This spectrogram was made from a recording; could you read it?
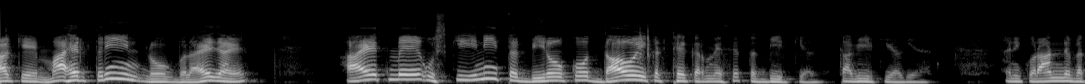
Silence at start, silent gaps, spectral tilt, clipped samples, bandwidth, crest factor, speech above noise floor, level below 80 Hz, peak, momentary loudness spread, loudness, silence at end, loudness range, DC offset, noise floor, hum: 0 s; none; -9 dB/octave; under 0.1%; 6.4 kHz; 18 dB; 40 dB; -64 dBFS; -4 dBFS; 13 LU; -21 LUFS; 0 s; 8 LU; under 0.1%; -60 dBFS; none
